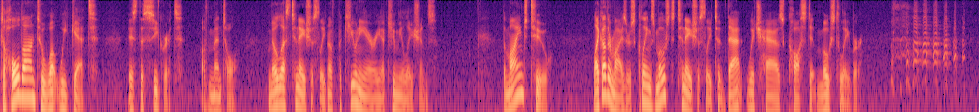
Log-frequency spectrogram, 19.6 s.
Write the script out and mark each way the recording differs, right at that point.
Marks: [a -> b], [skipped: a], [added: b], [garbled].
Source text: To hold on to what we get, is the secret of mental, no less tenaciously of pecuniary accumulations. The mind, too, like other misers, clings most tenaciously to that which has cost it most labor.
To hold on to what we get, is the secret of mental, no less tenaciously of pecuniary accumulations. The mind, too, like other misers, clings most tenaciously to that which has cost it most labor.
